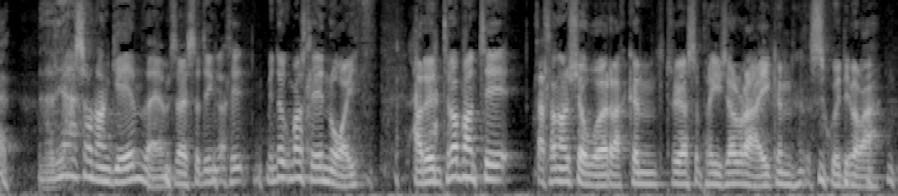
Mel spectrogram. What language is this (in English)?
Welsh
